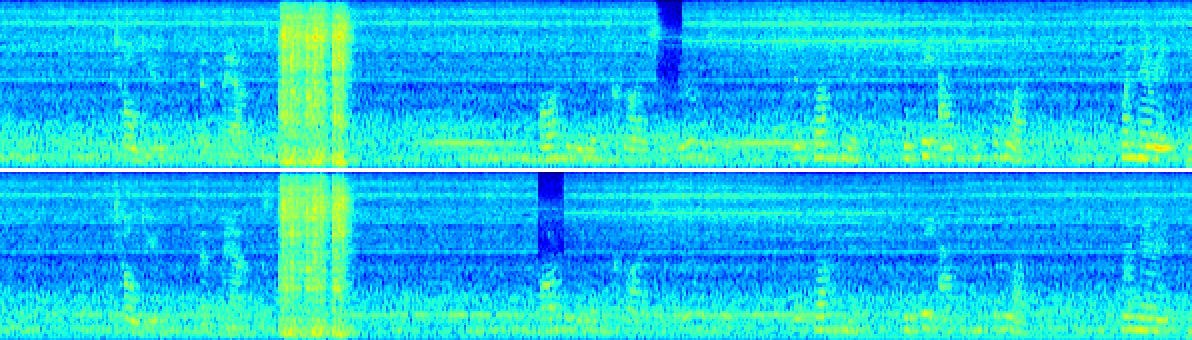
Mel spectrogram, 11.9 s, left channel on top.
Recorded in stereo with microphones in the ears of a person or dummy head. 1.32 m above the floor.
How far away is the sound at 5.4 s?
About 3 m.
